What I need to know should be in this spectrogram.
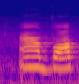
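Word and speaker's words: walk: जैसे कि वॉक में एल जो है वो साइलेंट होता है, तो ऐसे अंडरलाइन कर देंगे।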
